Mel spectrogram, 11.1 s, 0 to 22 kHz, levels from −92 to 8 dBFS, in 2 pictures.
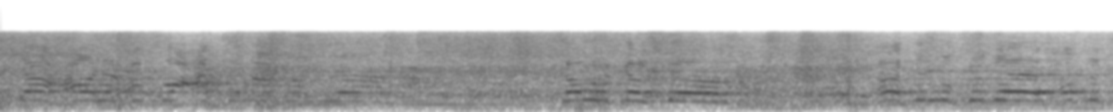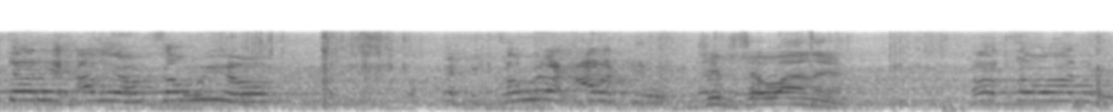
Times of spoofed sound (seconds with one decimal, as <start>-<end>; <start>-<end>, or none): none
